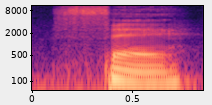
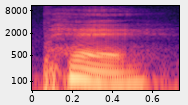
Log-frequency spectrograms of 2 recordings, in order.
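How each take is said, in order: First: The first consonant is a soft fricative. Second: The first consonant is a hard stop. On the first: The letter has no dot inside. "first in their soft form" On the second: The letter has a dot inside. "then in the hard form with the dagesh lene"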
